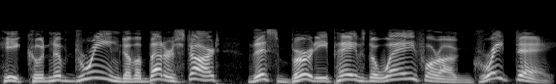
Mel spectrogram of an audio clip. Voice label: commentator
